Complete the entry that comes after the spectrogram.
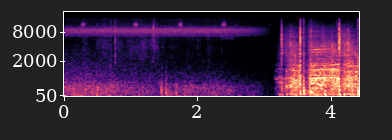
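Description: Aerial fireworks: the rumbling tail of a big shell burst dies away. About three seconds in, after an abrupt cut, comes a dense crackling of many sharp pops from glittering crackle stars.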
